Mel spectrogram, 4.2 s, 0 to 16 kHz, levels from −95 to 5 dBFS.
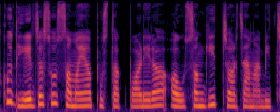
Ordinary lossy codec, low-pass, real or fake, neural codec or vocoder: none; 14.4 kHz; real; none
